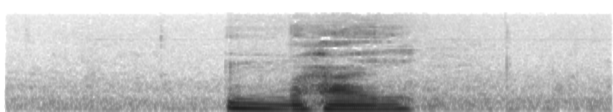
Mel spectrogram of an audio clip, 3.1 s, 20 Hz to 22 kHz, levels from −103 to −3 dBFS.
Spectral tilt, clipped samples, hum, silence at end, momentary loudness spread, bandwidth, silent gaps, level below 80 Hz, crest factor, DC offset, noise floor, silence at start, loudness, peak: -7.5 dB/octave; under 0.1%; none; 1 s; 11 LU; 11.5 kHz; none; -60 dBFS; 22 dB; under 0.1%; -60 dBFS; 1.15 s; -24 LUFS; -6 dBFS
